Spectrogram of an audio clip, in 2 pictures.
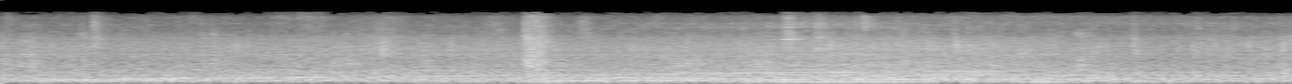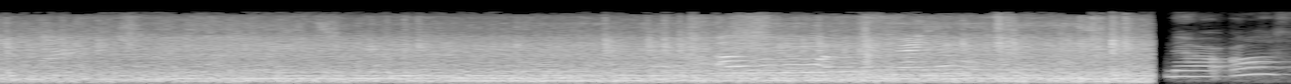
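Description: Cabin noise inside a moving city bus: the engine and drivetrain run steadily, with a whine that rises in pitch over the first four seconds or so as the bus gathers speed, then holds level. Voices are heard briefly near the end.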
